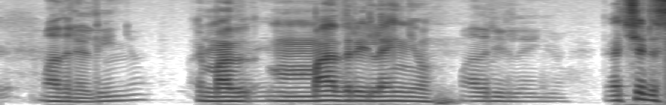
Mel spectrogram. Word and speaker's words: Madrileño: Tangana's album, El Madrein. How do you say it? Madrileño.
